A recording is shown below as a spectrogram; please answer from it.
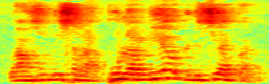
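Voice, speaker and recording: A man's voice: high-pitched, quick pace, a little mellow, a little hiss or hum. A male pastor preaching a sermon, emphatic and full of rhetorical questions, recorded from a distance in a church hall. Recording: roomy hall sound from far off.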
